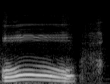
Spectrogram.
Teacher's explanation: ओ और औ का उच्चारण कंठोष्ठम कंठ ओष्ठ होता है। कंठ और ओष्ठ से दोनों की सहायता से उच्चारित होते हैं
